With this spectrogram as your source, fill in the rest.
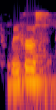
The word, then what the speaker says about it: RFRS: of reefers groups so rfrs stands for residually finite rationally solvable pronounced reefers so the residually finite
